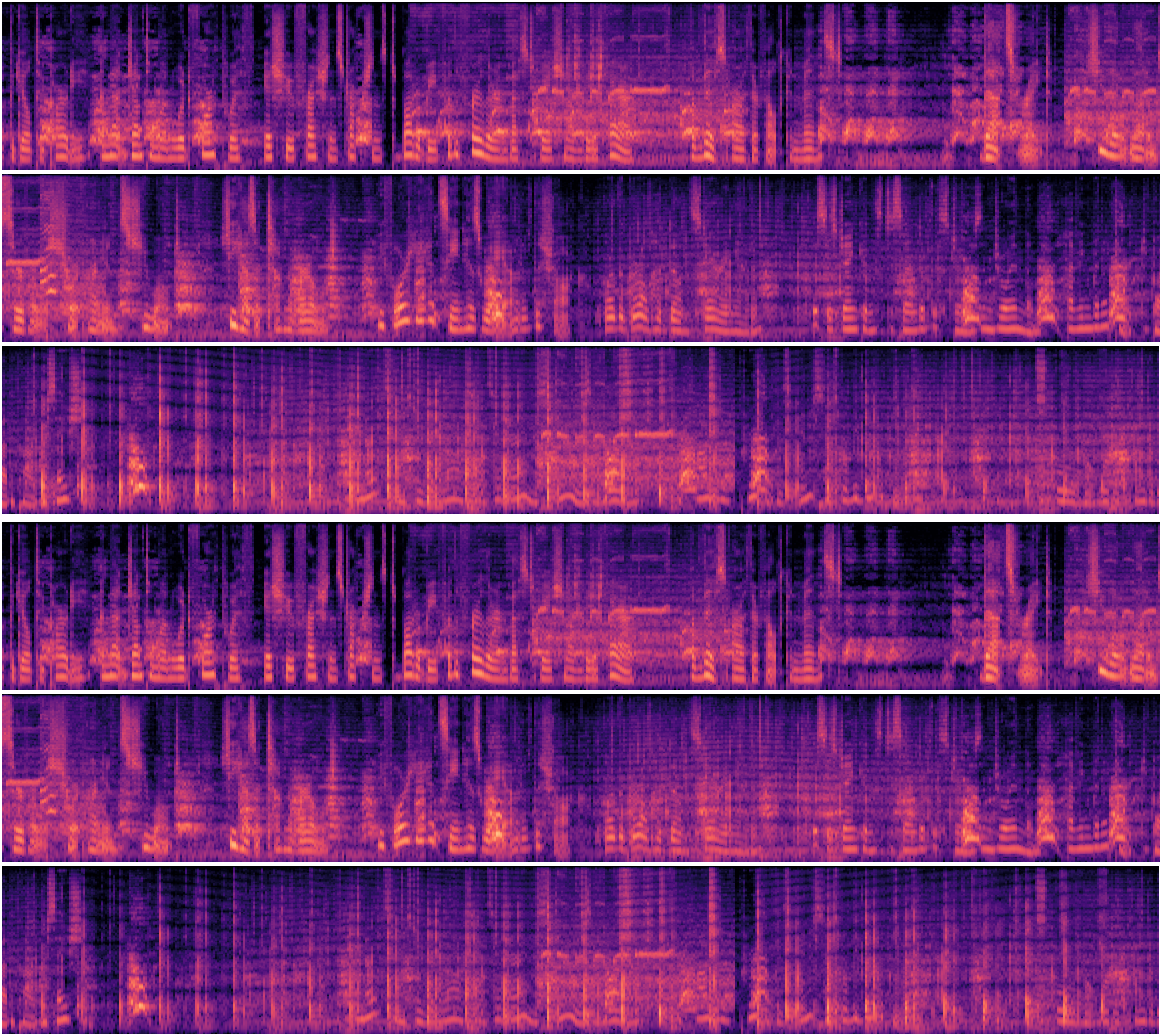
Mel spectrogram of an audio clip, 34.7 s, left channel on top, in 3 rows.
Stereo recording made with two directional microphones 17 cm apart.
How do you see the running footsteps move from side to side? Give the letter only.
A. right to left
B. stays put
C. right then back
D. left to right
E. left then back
D.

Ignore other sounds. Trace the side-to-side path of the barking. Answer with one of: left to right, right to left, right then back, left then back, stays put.
right then back.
